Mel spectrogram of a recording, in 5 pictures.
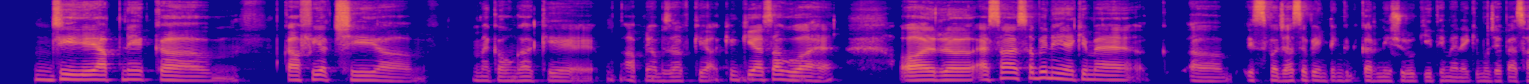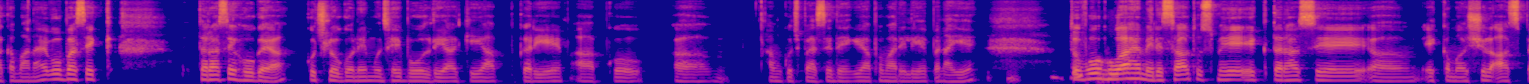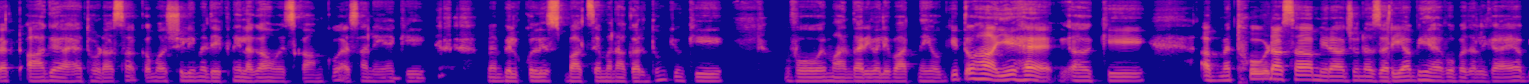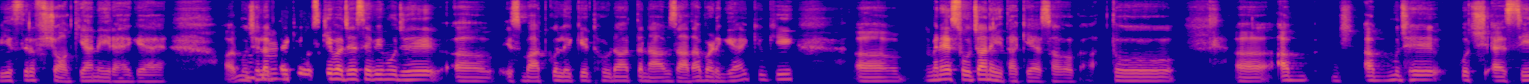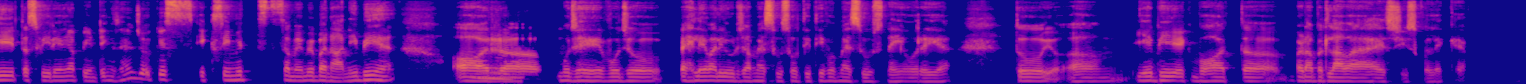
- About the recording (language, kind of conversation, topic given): Hindi, advice, परिचित माहौल में निरंतर ऊब महसूस होने पर नए विचार कैसे लाएँ?
- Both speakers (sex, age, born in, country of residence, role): female, 40-44, India, Netherlands, advisor; male, 30-34, India, India, user
- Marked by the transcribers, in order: in English: "ऑब्जर्व"; other background noise; in English: "पेंटिंग"; tapping; in English: "कमर्शियल आस्पेक्ट"; in English: "कमर्शियली"; unintelligible speech; in English: "पेंटिंग्स"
